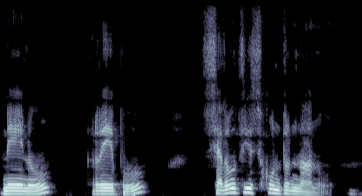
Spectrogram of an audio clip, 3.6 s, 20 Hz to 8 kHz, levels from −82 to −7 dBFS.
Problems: none marked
